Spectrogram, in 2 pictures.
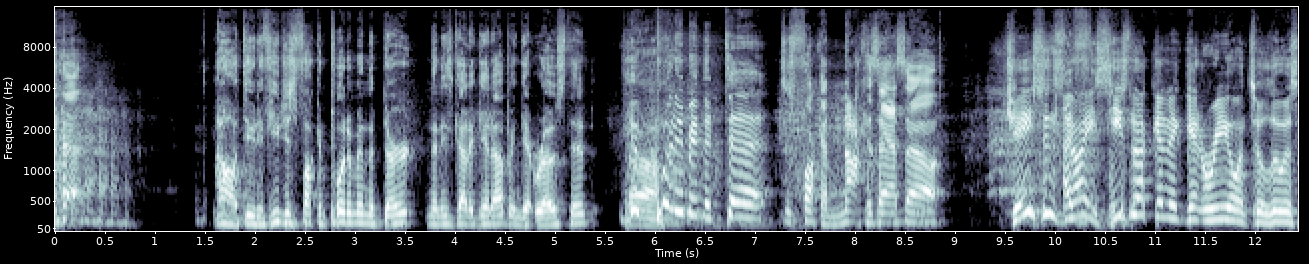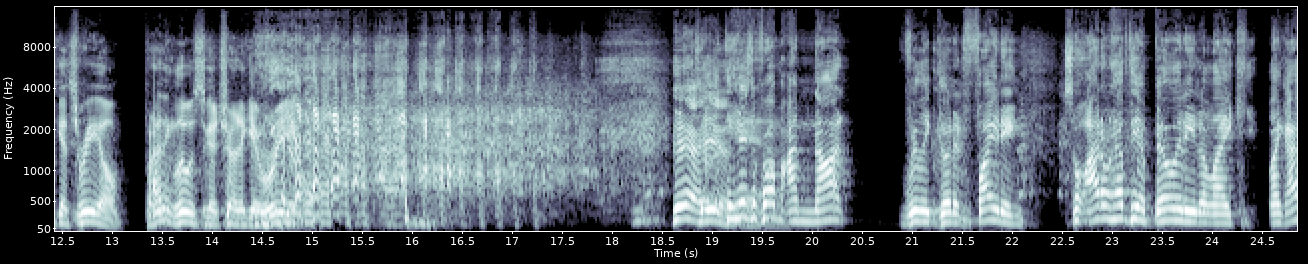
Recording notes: live in Houston for a weekend of Ellismania fights at Skankfest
